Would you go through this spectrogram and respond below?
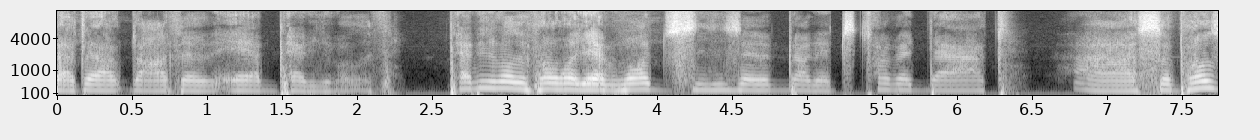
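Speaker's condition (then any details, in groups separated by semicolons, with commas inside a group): Non-progressive muscular dystrophy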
